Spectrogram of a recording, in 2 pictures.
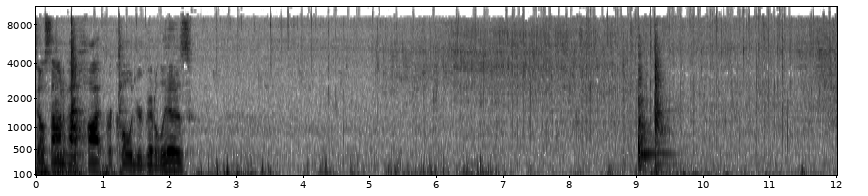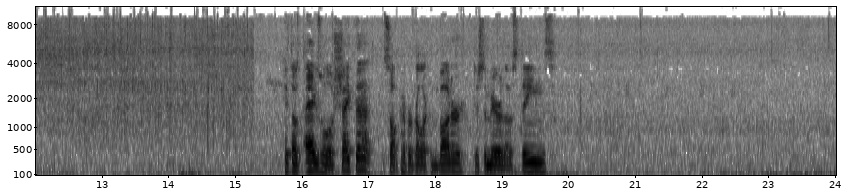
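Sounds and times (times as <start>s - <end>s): eggs sizzling on a griddle: 0.0s - 24.0s.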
